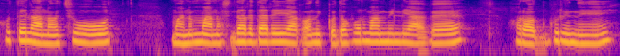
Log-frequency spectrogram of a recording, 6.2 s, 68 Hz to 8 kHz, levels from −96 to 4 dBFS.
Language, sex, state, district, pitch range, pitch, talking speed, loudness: Chakma, female, Tripura, Dhalai, 215-235 Hz, 225 Hz, 135 wpm, -17 LUFS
